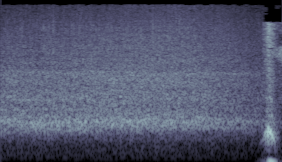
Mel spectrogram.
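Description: Steady hiss-like noise effect from an animated logo intro, slowly fading, with a short low thump right at the end.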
